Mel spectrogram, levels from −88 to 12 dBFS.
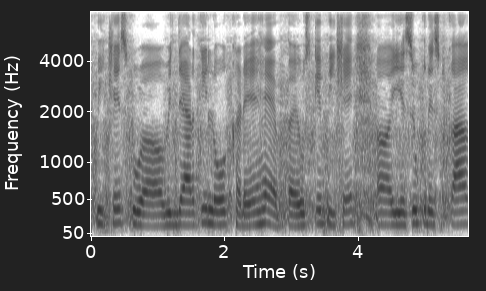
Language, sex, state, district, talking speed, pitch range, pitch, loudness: Hindi, female, Uttar Pradesh, Jyotiba Phule Nagar, 160 wpm, 155-175 Hz, 165 Hz, -16 LUFS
